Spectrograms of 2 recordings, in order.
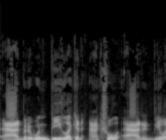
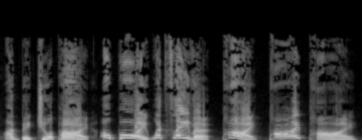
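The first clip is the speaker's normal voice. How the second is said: much higher squeaky cartoon character; silly cartoon voices; 11 semitones higher, 4 dB louder, much slower than usual. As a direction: ham up a goofy cartoon kid asking about pie.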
